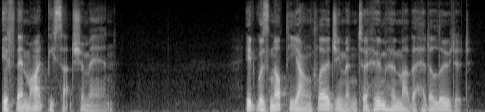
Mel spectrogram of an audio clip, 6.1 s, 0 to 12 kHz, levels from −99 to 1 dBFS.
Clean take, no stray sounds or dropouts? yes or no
yes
